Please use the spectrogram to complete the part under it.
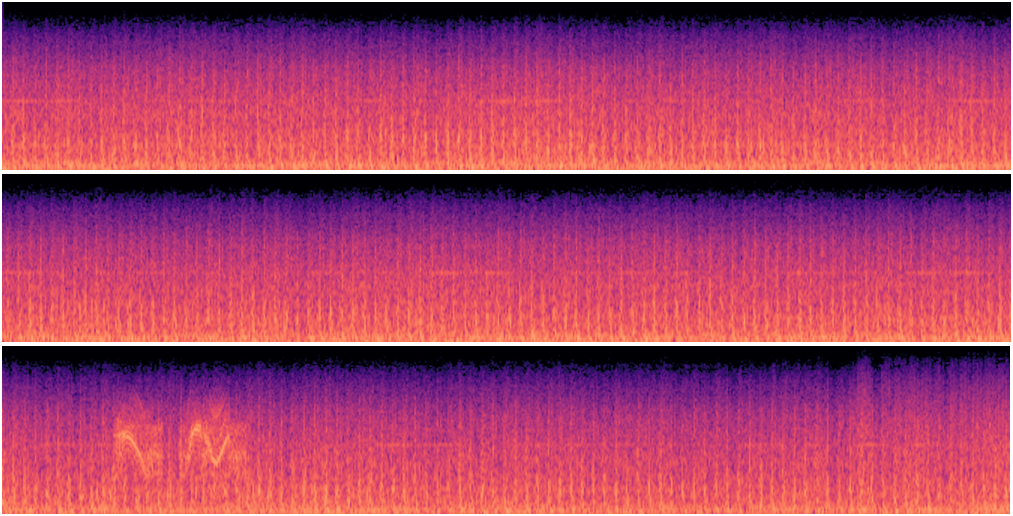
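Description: A Huey helicopter in the video game DCS with its door gunners firing, the rotor and engine droning steadily throughout while gunfire rattles low beneath it.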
